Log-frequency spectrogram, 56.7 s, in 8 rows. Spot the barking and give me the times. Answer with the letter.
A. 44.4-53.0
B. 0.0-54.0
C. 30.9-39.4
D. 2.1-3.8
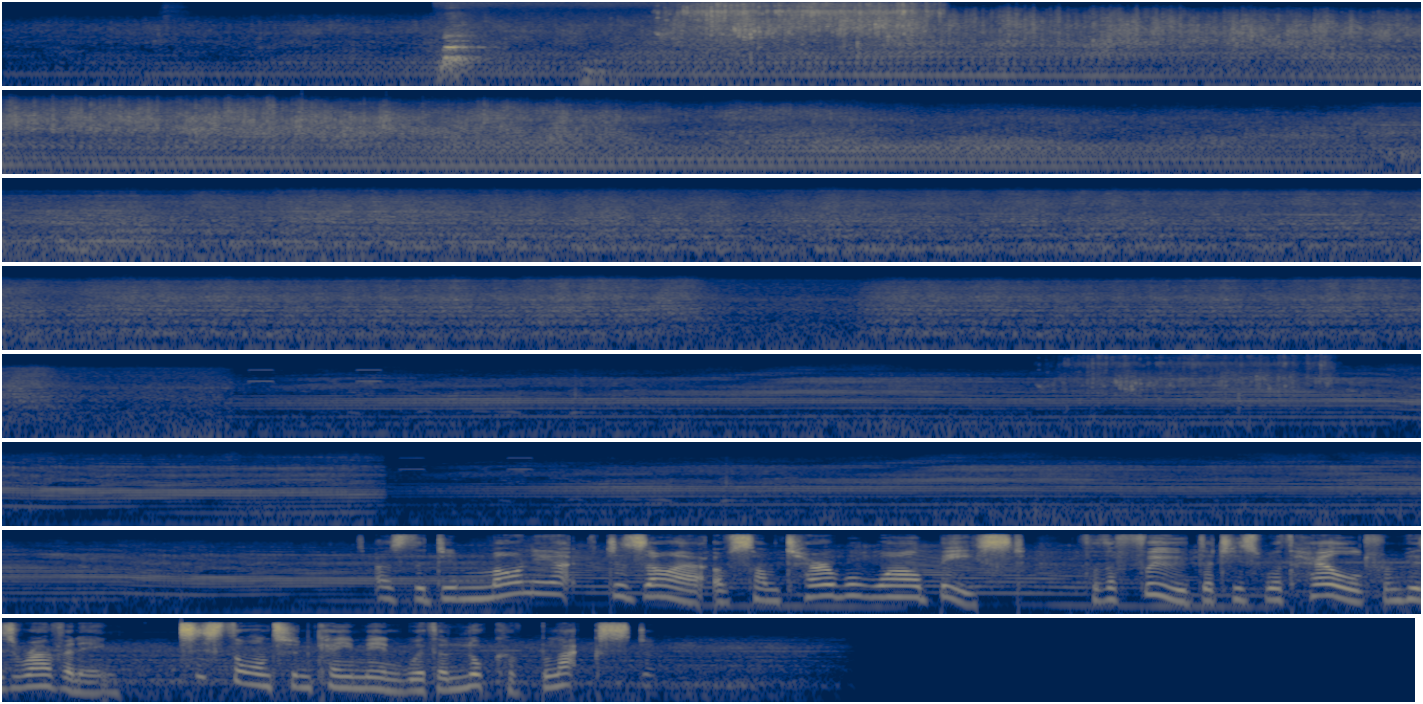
D.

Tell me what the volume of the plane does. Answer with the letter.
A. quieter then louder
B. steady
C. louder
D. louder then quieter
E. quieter
E.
